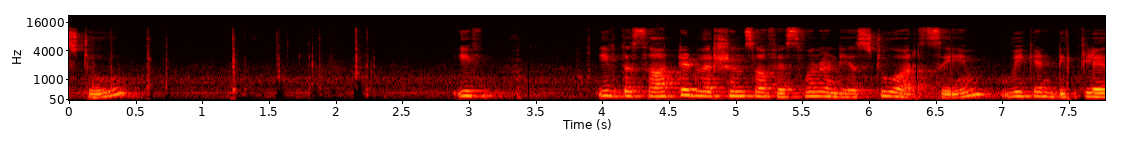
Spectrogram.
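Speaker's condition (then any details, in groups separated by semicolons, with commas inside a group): No condition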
